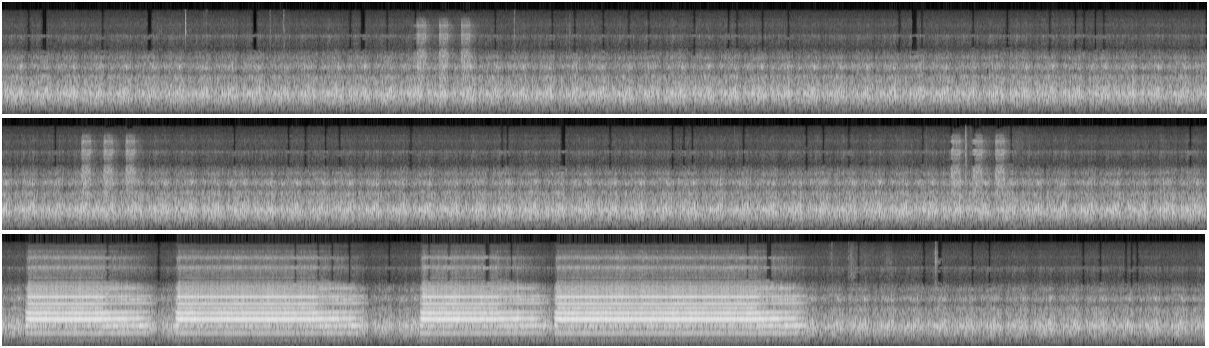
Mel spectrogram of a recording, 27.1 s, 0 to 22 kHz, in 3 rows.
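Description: Soundtraxx Econami sound decoder in an HO scale GP7 playing a steady diesel idle through a small sugar cube speaker, with faint ticks every six or seven seconds. About two-thirds of the way through, the decoder's Leslie A125 air horn blows the grade-crossing pattern: long, long, short, long.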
